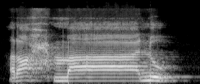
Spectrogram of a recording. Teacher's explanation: جی ہوا الرحمن، را کے اوپر زبر ہے، را پر پڑھا جائے گا. را کے بعد ہا ہے، ہا بریک ہے، اس کو بھاری ساؤنڈ کے ساتھ نہیں پڑھنا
